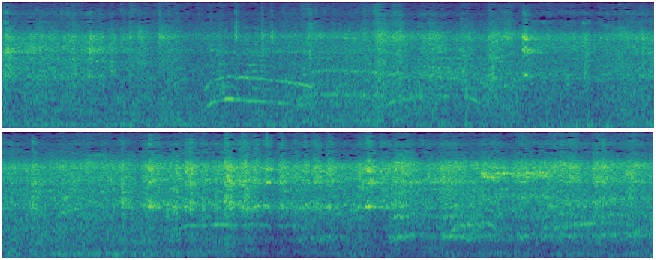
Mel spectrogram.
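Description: Small steel family roller coaster car running around its track, giving a steady low rolling noise from its wheels on the steel rails.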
